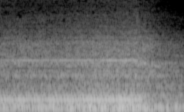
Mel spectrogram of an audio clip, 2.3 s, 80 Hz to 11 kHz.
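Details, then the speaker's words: New Pampered Chef air fryer after its cycle ends: soft, steady fan whir that runs evenly and then tapers as the fan runs about 30 seconds to cool the inside; normal cooling run-on. "it says end you can hear the fan still going and there's an indicator light to tell us the fan is still going that will last for 30 seconds just to help cool the inside"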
